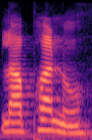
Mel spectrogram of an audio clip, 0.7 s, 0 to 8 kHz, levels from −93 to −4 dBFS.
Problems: constant background noise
